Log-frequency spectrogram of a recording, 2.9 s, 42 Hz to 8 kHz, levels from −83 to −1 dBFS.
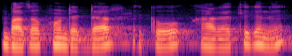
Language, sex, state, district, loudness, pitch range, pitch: Chakma, male, Tripura, Dhalai, -22 LUFS, 110-125 Hz, 115 Hz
